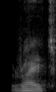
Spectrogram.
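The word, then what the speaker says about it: write: School में H silent है, give में गिव में ई, नाइफ में के, राइट में डब्ल्यू, हाई में जी और स्विच में टी साइलेंट है।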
